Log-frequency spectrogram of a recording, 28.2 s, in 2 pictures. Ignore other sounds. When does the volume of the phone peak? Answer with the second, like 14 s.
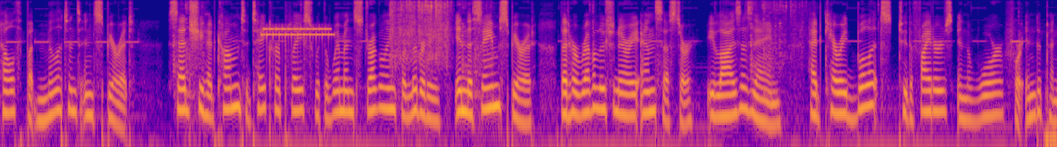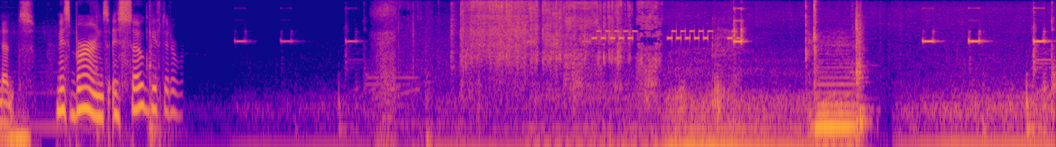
4 s.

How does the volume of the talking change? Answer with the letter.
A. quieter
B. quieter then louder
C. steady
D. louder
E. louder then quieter
C.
